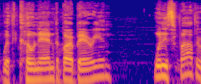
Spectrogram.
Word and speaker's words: Conan: this film was made the name of the character was generally pronounced conan not conan so for this review i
